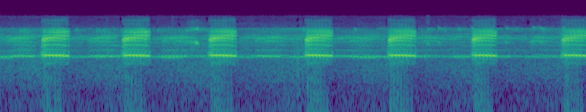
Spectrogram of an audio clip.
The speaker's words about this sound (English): Okay. Trying to guess this frog. Feels like it's misty and warm. Feels misty and warm. Okay. Where this frog inhabits. Let's have it again.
